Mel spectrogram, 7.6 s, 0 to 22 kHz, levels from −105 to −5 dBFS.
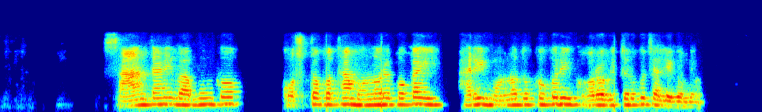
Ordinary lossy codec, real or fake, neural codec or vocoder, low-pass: Opus, 16 kbps; real; none; 7.2 kHz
